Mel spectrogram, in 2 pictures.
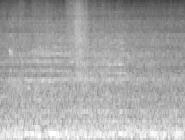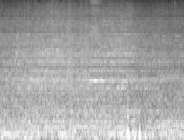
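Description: Freight train of autorack cars rolling past close by: a steady rumble of steel wheels on the rails, with one sharp knock near the end.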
